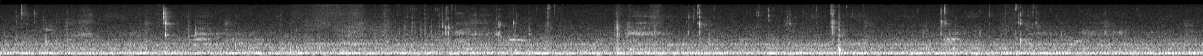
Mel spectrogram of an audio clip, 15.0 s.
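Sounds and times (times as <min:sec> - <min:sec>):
steady low hum: 0:00.0 - 0:15.0
boy chewing wetly: 0:05.0 - 0:07.0, 0:08.5 - 0:10.7, 0:11.6 - 0:13.1.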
